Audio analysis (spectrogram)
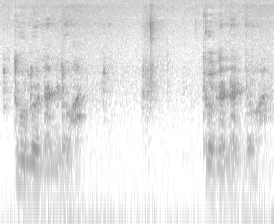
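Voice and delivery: low, very soft and solemn; hushed reveal. Real, not acted. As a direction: let it drop to a hush after the question. Solemn answer to own question. (mahina, mababa at taimtim)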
